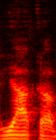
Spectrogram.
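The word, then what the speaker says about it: Jakob: to say how these Jake uh actually it's yakob that's how you say it right yakob DC oh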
